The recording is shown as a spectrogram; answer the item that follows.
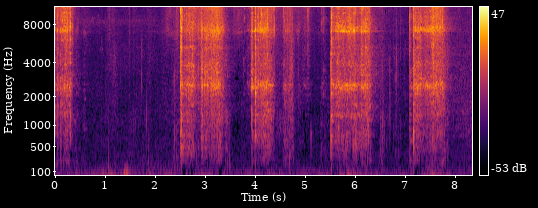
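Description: A flat metal landscape rake scraping and dragging joint sand across a concrete slab, spreading it thin to dry. The strokes come about every one and a half seconds.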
